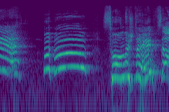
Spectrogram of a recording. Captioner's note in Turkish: Gülme sesi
